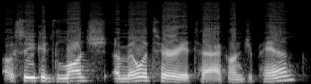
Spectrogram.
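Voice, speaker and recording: A man's voice: mid-range voice, expressive, fairly quick, a little mellow, poor audio. A man hosting a casual voice chat, rambling with lots of fillers and talking over the others. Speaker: voice chat host.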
